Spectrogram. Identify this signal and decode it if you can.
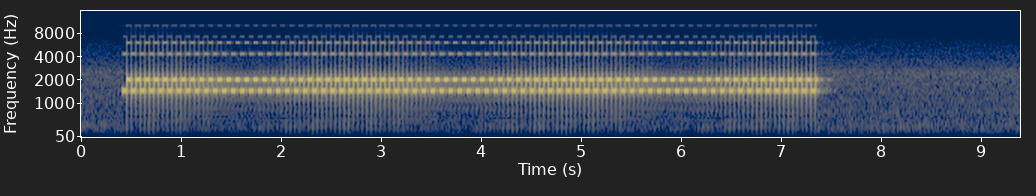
A tone that alternates evenly between two pitches, with room echo. There is no code.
